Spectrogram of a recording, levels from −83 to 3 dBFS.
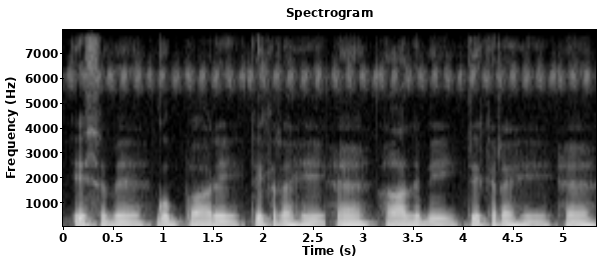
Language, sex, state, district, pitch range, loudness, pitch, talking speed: Hindi, male, Uttar Pradesh, Jalaun, 110-120 Hz, -18 LUFS, 115 Hz, 100 wpm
